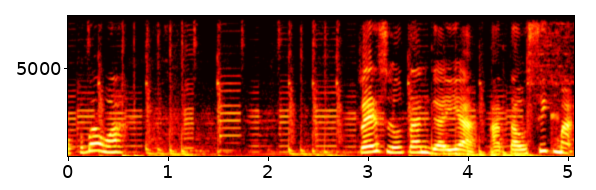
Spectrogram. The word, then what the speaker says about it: sigma: Jadi yang seperti huruf E itu dibacanya sigma.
